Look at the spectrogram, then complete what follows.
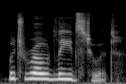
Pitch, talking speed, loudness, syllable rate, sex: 235 Hz, 235 wpm, -14 LUFS, 4.6 syllables/s, female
